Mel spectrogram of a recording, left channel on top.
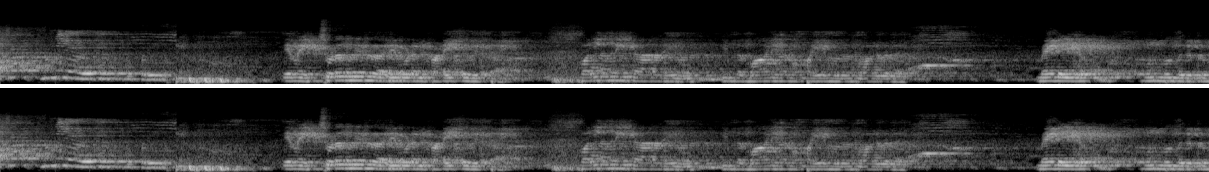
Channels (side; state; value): both; identical; correlation 1.00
